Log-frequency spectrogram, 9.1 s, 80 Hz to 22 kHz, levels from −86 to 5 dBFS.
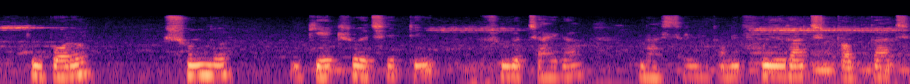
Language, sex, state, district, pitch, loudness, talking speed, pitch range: Bengali, male, West Bengal, Dakshin Dinajpur, 135 Hz, -16 LUFS, 110 wpm, 130-145 Hz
